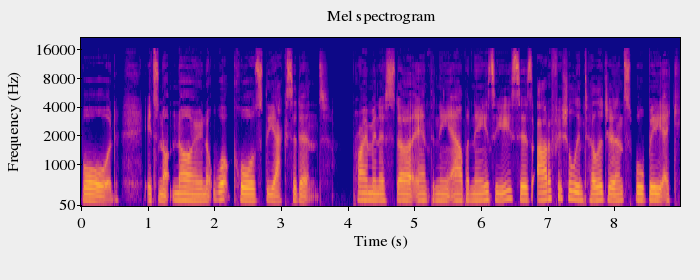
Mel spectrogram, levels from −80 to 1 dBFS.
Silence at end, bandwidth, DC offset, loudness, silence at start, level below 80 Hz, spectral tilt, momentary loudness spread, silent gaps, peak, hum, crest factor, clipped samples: 0 s; 17 kHz; under 0.1%; -19 LUFS; 0 s; -56 dBFS; -5 dB/octave; 7 LU; none; -4 dBFS; none; 16 dB; under 0.1%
